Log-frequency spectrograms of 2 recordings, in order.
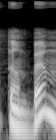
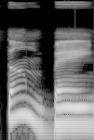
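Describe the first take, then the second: First: TAMBÉM with the M as a full consonant; wrong pronounced M. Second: TAMBÉM ending in a long nasal ei glide; usual pronunciation. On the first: Teacher supposing a consonant, TAMBÉM ending in m. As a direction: close também on a released m. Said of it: "esse M ... seria uma consoante". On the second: Teacher showing real speech, TAMBÉM as loud drawn-out tambẽin. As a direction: stretch também into tambẽin, lips left open. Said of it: "Porém, nós falamos também". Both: Shown as a demonstration.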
